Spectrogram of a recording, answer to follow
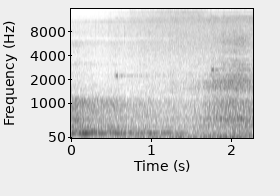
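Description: The tail of a long chanted note from the performers' voices, held on one low pitch and fading out, over a low rumble.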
